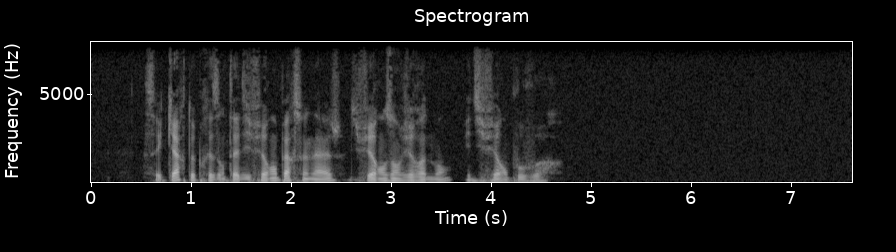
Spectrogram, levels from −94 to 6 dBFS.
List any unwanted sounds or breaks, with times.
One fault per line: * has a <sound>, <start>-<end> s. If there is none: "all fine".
all fine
